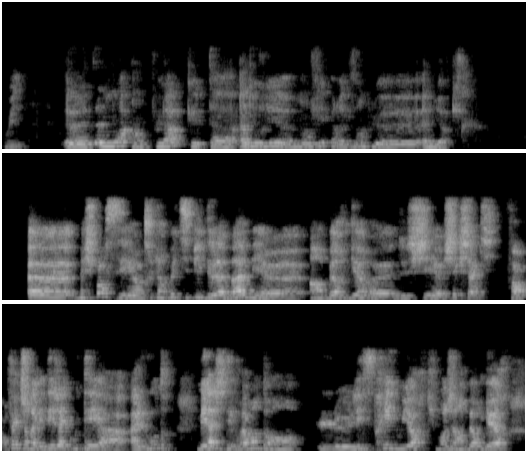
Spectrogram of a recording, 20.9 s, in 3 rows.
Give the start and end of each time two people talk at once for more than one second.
none

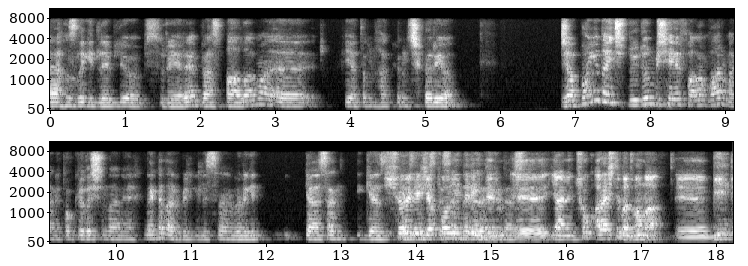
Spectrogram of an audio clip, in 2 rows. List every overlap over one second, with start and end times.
13.6-15.3

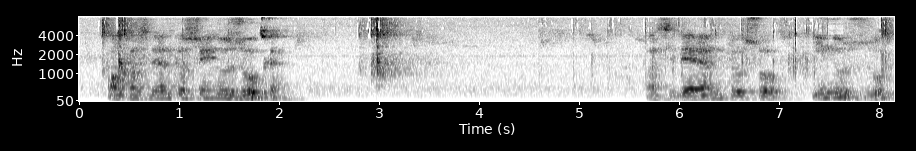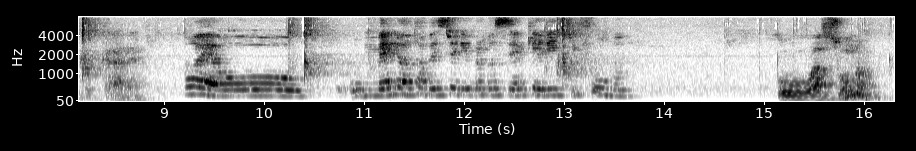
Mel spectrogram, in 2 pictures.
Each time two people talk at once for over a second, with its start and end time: none

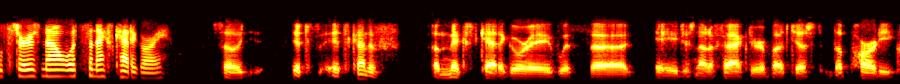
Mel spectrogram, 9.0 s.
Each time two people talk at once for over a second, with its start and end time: none

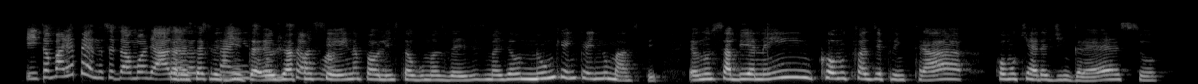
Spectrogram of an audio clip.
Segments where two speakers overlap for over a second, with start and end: 1.7-3.4

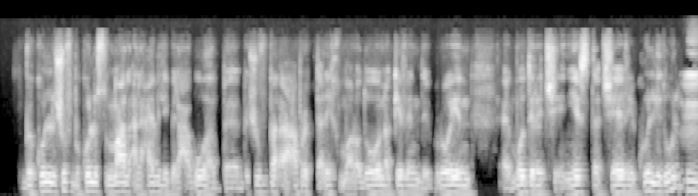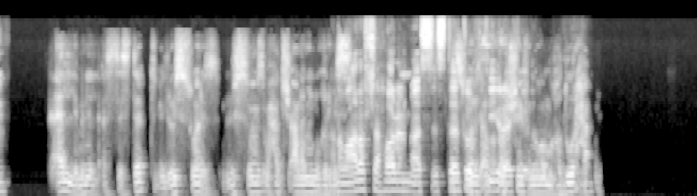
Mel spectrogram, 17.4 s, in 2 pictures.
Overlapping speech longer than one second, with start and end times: 14.4-16.1

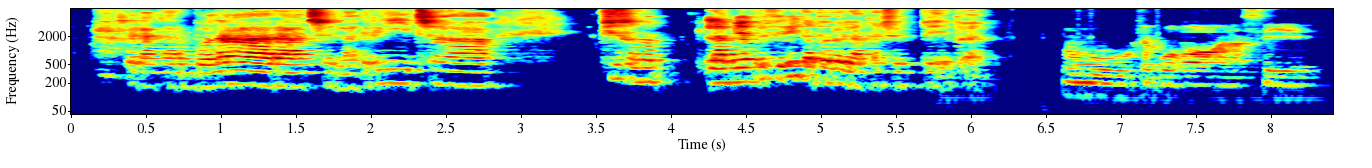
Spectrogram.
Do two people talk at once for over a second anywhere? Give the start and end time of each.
none

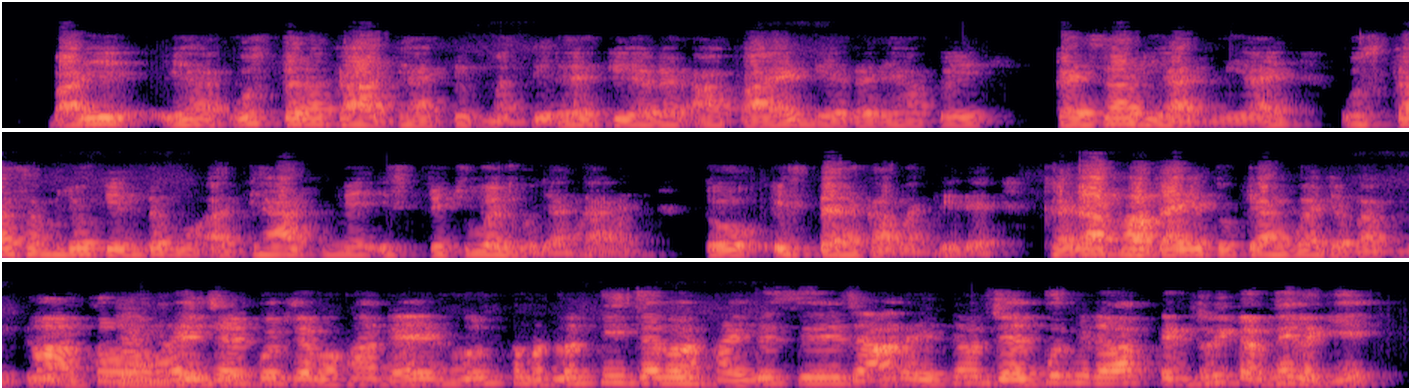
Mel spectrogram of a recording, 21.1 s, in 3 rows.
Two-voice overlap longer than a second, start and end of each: 14.2-15.5

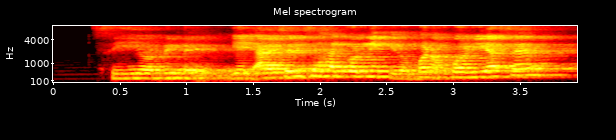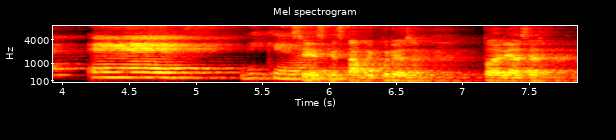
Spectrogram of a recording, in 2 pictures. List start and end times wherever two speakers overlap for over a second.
none

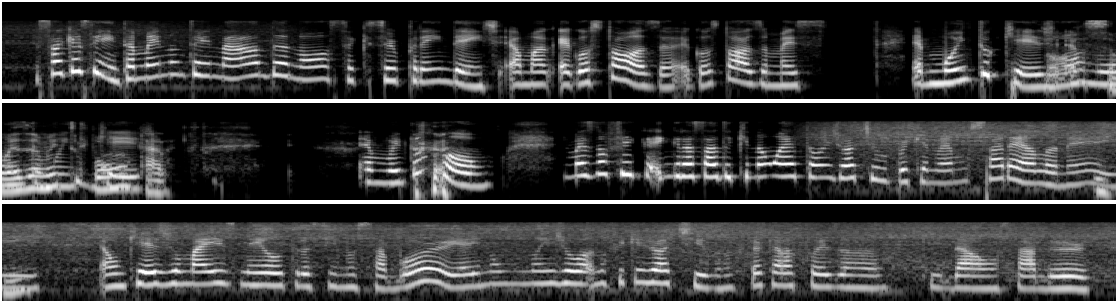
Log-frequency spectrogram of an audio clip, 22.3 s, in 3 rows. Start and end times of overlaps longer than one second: 7.0-8.4

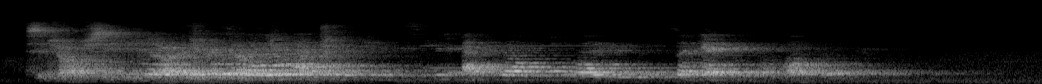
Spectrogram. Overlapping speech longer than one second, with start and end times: 1.4-3.4

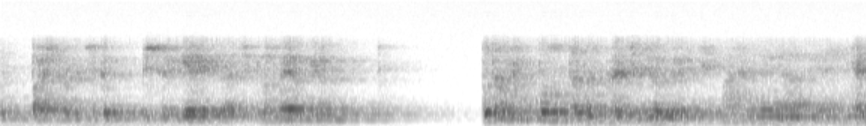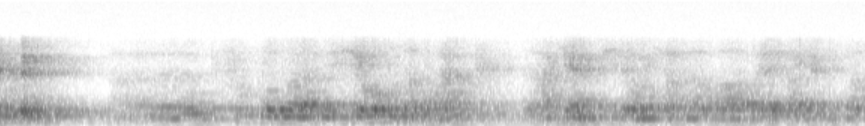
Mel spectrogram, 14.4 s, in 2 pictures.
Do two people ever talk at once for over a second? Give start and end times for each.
none

